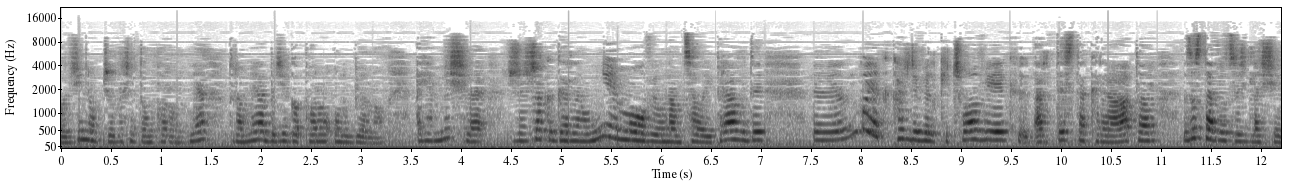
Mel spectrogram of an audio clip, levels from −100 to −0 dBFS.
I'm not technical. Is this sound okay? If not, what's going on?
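No. From about 0.18 s to 11.94 s there are periodic USB or driver dropouts. Every 0.49 s, roughly a hundredth of a second of audio is skipped, around thirty times. This is heard as steady ticks wherever sound is playing.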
